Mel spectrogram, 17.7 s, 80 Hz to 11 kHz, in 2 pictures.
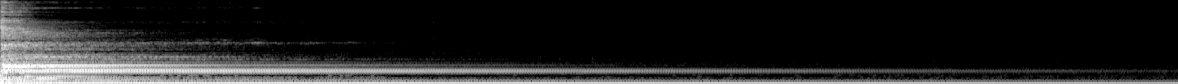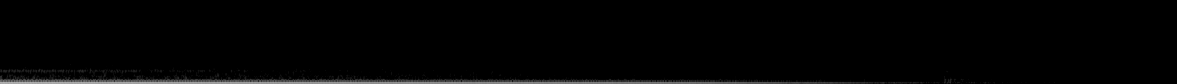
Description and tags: This sample pack contains eleven samples of the springs on an anglepoise desk lamp. I discovered quite by accident that the springs produced a most intriguing tone so off to the studio I went to see if they could be put to good use. The source was captured with two Josephson C42s, one aimed into the bell-shaped metal lampshade and the other one about 2cm from the spring, where I was plucking it with my fingernail. Preamp was NPNG directly into Pro Tools with final edits performed in Cool Edit Pro. There is some noise because of the extremely high gain required to accurately capture this source. What was even stranger was that I discovered my lamp is tuned almost perfectly to G! :-) Recorded at Pulsworks Audio Arts by Reid Andreae.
